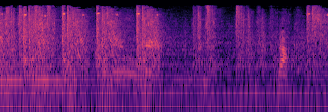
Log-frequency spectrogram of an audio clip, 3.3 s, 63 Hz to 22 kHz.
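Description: Gunfire from the video game Uncharted 2: Among Thieves, a dense fusillade of game shots with background game music, steady and fairly loud throughout.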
